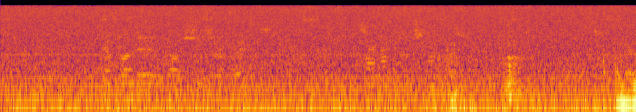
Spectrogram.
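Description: A young man speaks casually close by.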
